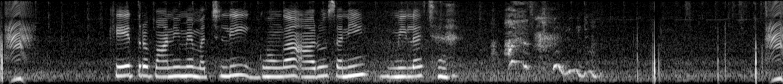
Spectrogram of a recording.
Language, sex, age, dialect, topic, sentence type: Maithili, female, 18-24, Angika, agriculture, statement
